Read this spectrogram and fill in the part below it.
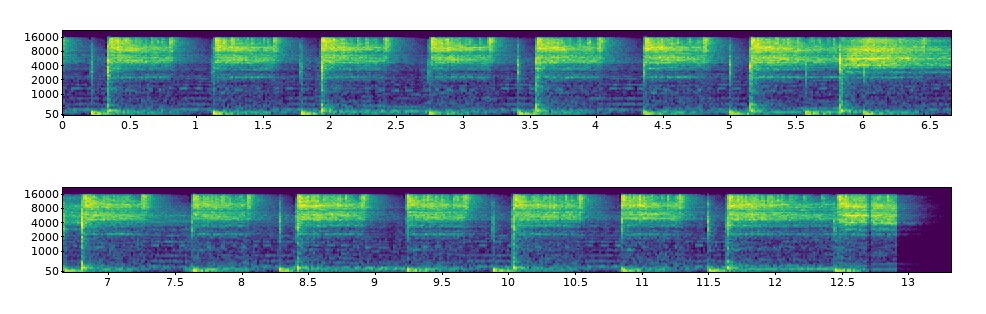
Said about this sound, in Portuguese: Esse é o som de bateria final que eu cheguei nessa mix aqui.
